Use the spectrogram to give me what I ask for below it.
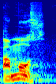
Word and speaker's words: Amós: Es del profeta Amós. ¿Y cómo se dice amó en el hebreo?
